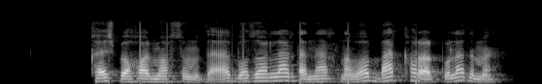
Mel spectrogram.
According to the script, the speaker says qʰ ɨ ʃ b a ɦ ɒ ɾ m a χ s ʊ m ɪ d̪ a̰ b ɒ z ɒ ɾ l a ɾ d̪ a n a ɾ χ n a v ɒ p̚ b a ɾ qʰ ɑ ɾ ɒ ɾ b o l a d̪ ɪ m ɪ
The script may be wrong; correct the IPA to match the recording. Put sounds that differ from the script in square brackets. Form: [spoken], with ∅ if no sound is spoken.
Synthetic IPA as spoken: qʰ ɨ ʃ b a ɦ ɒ ɾ m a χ s ʊ m ɪ d̪ a̰ b ɒ z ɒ ɾ l a ɾ d̪ a n a ɾ χ n a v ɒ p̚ b a ɾ qʰ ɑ ɾ ɒ ɾ b o l a d̪ ɪ m ɪ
